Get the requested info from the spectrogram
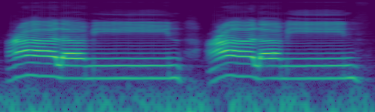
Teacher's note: tatkala kita menyebutkan huruf ain, jangan sampai berubah drastis, berubah menjadi huruf alif, ya. Jangan sampai, ya, berubah menjadi huruf alif.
